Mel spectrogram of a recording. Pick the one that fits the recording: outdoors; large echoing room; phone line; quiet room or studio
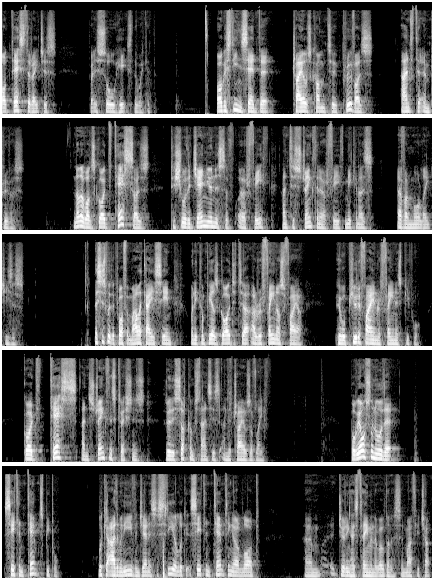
large echoing room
